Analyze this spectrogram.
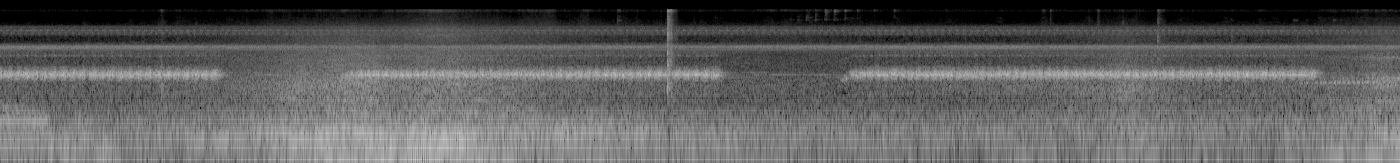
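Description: Frogs at night giving a steady, high trill in three long bouts of several seconds each, with short gaps between, over a constant thinner high whine. A vehicle passes faintly a few seconds in, and there is one sharp click near the middle.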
